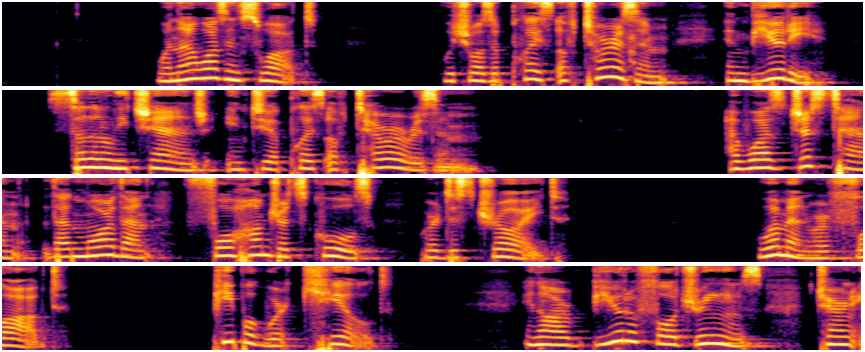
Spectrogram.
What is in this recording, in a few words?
recitation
